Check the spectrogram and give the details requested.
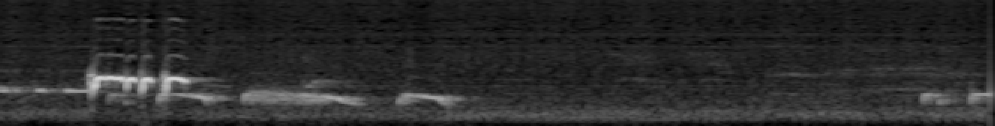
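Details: Local zebra dove kept as a lure for rival birds. A loud, fast-pulsing four-note phrase is followed by several soft, falling coos, then near silence. Faint background hum throughout.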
